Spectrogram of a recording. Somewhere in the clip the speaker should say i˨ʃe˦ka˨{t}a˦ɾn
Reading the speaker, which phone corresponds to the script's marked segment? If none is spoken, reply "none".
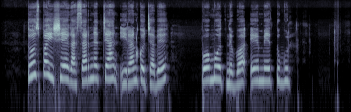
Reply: s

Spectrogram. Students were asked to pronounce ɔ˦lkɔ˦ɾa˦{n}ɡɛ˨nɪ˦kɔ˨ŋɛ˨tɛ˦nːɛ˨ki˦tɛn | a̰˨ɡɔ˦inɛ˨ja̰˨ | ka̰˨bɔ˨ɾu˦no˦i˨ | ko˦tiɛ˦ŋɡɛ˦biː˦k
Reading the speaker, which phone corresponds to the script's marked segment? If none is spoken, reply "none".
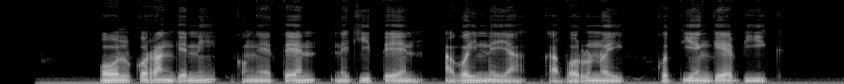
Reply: ŋ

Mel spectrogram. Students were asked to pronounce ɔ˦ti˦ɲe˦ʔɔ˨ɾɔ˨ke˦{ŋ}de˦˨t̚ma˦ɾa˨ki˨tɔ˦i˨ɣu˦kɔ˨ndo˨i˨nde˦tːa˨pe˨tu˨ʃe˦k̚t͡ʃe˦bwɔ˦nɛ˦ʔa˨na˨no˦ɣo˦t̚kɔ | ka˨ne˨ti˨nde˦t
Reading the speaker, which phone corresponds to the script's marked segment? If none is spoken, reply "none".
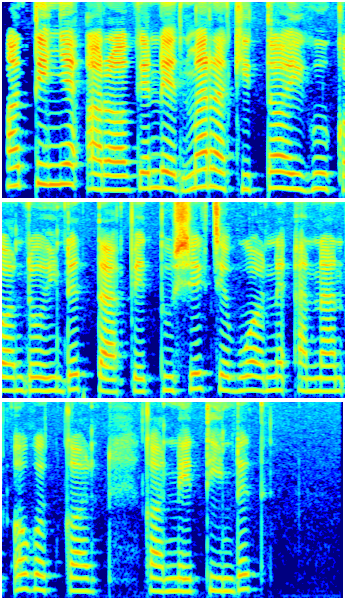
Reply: n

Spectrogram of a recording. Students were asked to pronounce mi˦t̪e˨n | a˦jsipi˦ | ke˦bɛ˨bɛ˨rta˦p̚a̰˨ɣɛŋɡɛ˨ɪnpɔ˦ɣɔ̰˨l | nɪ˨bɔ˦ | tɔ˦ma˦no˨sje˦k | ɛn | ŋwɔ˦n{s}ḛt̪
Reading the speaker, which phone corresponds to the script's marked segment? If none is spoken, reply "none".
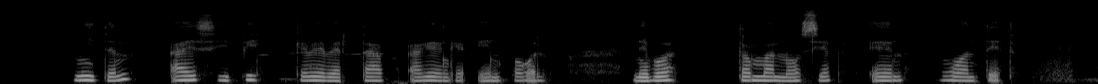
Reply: t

